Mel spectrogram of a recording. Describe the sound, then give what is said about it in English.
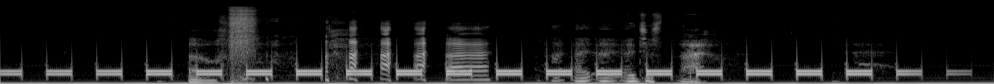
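A telephone line on hold during a call to Southern Columbia sounds a repeating pattern of short electronic beeps in a steady rhythm, with a voice talking over the middle stretch. “a call to see if they claim the suit. And so I'm currently on hold.”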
